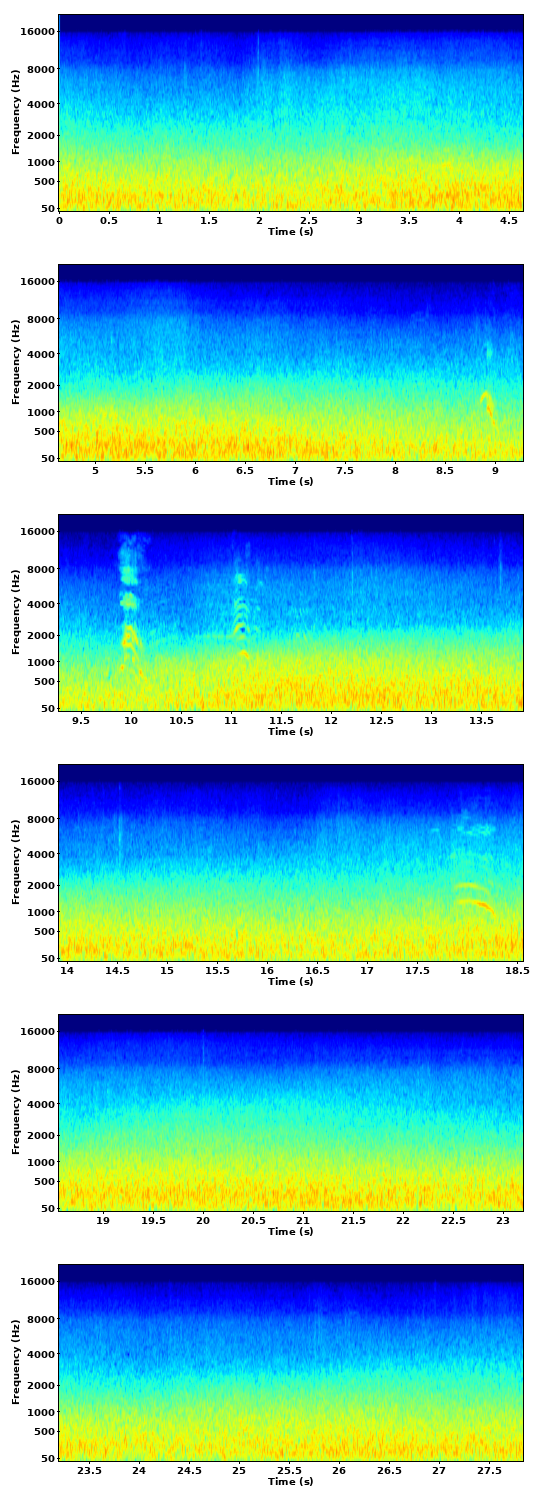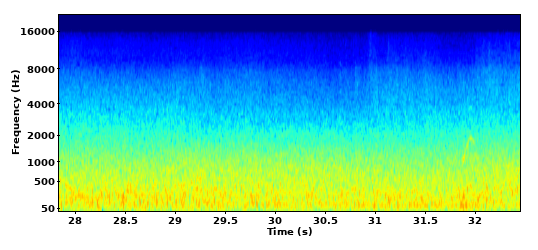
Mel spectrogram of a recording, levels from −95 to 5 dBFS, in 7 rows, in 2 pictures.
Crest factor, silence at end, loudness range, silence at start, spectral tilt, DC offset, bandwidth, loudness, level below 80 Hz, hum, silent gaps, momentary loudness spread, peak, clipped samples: 14 dB; 0 s; 3 LU; 0 s; -7.5 dB/octave; under 0.1%; 15 kHz; -26 LUFS; -38 dBFS; none; none; 4 LU; -10 dBFS; under 0.1%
